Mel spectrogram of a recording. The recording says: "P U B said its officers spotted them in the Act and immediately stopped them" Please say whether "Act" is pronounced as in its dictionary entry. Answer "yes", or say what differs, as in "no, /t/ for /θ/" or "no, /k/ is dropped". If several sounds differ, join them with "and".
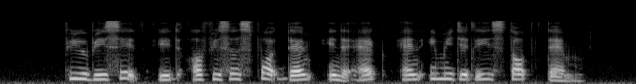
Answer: no, /t/ is dropped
